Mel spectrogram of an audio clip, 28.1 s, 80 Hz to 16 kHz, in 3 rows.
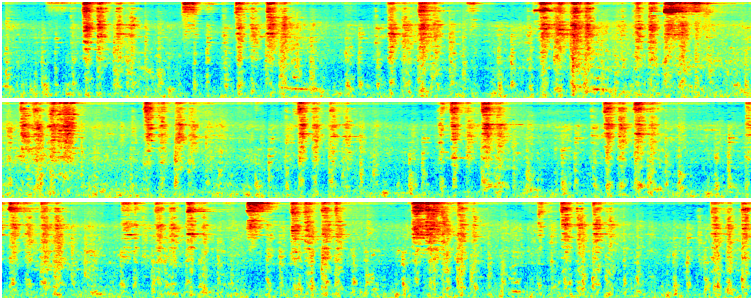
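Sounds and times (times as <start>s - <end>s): train wheel squeals: 0.0s - 12.1s, 14.7s - 28.0s
train wheels clacking over rails: 0.0s - 28.0s.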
